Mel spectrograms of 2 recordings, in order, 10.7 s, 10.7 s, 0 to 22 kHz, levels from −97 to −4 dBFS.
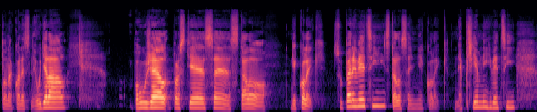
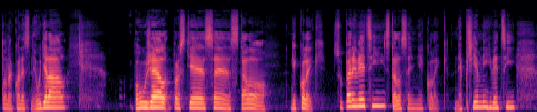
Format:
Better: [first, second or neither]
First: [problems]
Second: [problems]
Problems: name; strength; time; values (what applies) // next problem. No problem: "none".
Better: second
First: thin; somewhat; fading below 350 Hz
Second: none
